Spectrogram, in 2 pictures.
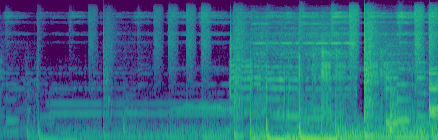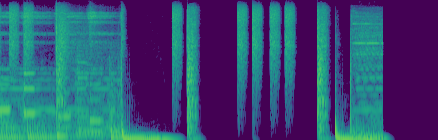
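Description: Instrumental outro music plays loud and full with deep bass and layered tones, then breaks into a handful of short, punchy staccato hits before cutting to silence. No one speaks.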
